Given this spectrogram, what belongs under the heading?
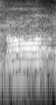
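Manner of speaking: नाद with a drawn-out nasal AA; नाद slowly, the vowel held long; nasalised vowel. Shown as a demonstration. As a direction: stretch नाद through nose and mouth together. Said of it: "हवा मुंह से भी निकल रही है और नाक से भी".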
